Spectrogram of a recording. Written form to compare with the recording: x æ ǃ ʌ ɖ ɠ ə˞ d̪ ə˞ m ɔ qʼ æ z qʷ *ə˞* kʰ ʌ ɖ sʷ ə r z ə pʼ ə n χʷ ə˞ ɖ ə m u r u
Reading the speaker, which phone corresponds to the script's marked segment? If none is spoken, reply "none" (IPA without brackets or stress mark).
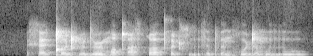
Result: ʌ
